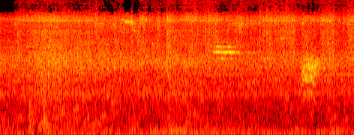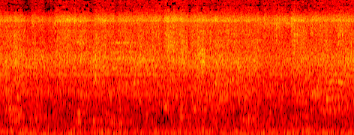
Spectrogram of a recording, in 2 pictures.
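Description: Water from a garden hose spraying and splashing steadily onto a bull's hide and the wet concrete floor. A crow caws once about six seconds in.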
